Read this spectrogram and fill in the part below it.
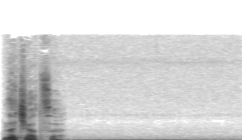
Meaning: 1. to begin, to start, to set in, to break out 2. passive of нача́ть (načátʹ)
- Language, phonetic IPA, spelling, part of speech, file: Russian, [nɐˈt͡ɕat͡sːə], начаться, verb, Ru-начаться.ogg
